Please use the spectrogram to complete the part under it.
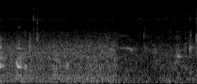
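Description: Two-month-old tiger chickens cluck softly inside a small coop, a few faint calls over a low background hum.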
